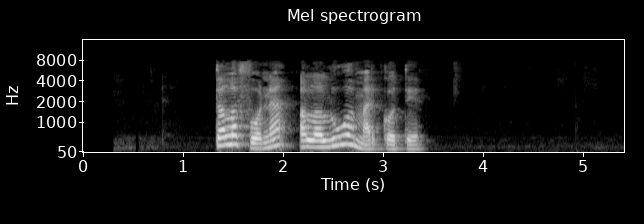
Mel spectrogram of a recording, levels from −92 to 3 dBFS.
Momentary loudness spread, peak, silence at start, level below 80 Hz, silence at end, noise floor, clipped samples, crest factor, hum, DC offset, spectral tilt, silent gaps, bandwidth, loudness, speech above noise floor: 9 LU; -2 dBFS; 1.35 s; -64 dBFS; 2.05 s; -75 dBFS; under 0.1%; 18 dB; none; under 0.1%; -6 dB/octave; none; 7.8 kHz; -17 LUFS; 58 dB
